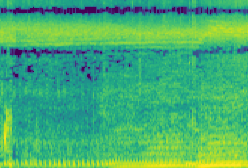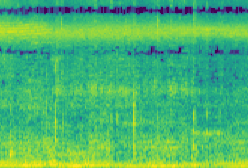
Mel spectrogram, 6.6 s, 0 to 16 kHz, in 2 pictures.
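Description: SYM Woo 115 scooter's single-cylinder engine pulling the bike slowly up a rough, overgrown trail, getting louder about two seconds in as it is given more throttle. A few short clicks come through near the end.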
